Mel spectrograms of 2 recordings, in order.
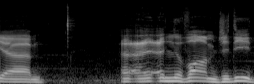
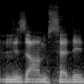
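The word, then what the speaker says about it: Nizam-ı Cedid: I'm guessing, I remember they're pretty cost effective, but you normally see Nizam Jadid units. That's how you're supposed to pronounce it. Not the way it's like written, Nizam Sedid in this game.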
